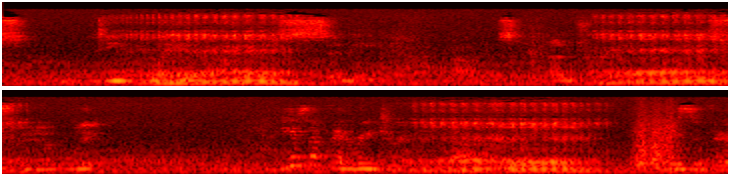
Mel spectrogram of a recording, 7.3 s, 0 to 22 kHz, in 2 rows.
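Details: Adult man, a friend's father who claims he doesn't snore, snoring: loud rattling snores about every 2.5 seconds, roughly 24 breaths a minute, with quieter breaths between.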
